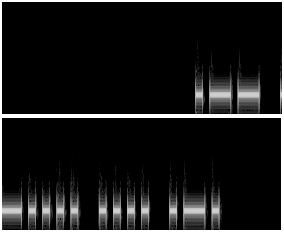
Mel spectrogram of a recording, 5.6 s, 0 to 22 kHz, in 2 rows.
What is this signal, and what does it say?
Morse code, heard as a keyed tone, about 17 wpm, 700 Hz. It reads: W6HR
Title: USA Call Signs - 4 Characters - Repeated 3x - 17wpm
